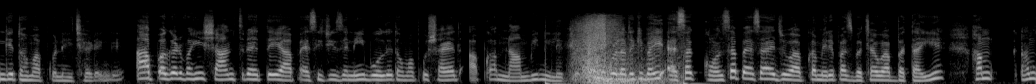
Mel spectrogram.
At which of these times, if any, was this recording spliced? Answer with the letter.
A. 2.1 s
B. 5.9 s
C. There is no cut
B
